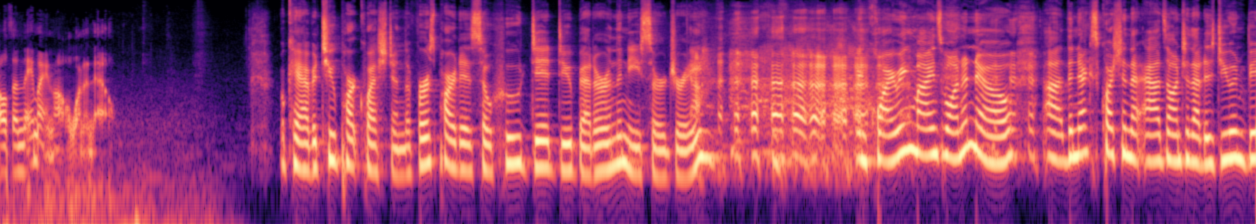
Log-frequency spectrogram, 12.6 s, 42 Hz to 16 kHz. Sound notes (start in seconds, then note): 6.9 laughter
